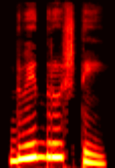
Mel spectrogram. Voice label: "ದ್ವಿದೃಷ್ಟಿ", Kannada

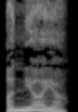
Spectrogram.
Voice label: "ಅನುಯಾಯಿ", Kannada

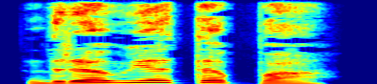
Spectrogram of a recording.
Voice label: "ದ್ರವ್ಯತಪ", Kannada

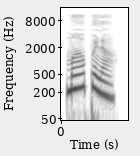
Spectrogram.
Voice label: "ಮಾಪಾಳ", Kannada

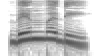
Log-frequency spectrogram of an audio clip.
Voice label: "ಬೆಂಬೂದಿ", Kannada

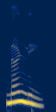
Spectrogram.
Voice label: "ನೋಳ್", Kannada

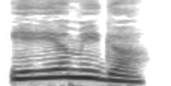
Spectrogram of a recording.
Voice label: "ಎಯ್ಯಮಿಗ", Kannada

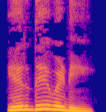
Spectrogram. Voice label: "ಎರ್ದೆವಡಿ", Kannada

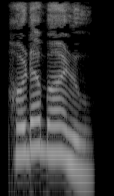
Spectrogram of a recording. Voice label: "ಹೊಡಬಾಳು", kannada

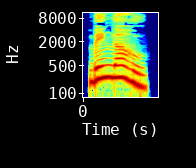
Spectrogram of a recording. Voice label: "ಬೆಂಗಾಹು", Kannada

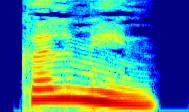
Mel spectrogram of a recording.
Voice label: "ಕೋಲುಮೀನು", Kannada

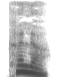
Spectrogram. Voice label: "ಖಲ", Kannada

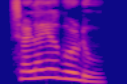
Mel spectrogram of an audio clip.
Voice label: "ಚಳಯಗೊಡು", Kannada; caḷayagoḍu; to sprinkle (as water).

